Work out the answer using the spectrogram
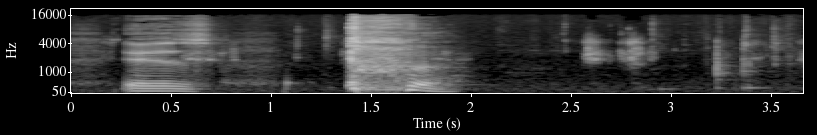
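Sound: coughing and throat clearing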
